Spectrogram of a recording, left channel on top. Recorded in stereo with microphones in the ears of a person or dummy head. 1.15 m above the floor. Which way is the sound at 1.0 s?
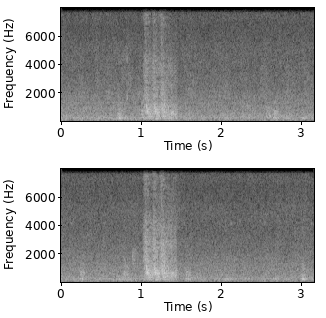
10° right (ahead or behind).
